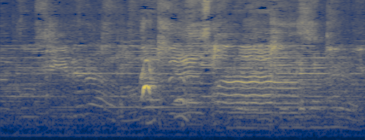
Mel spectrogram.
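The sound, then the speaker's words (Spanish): Dogs yip and whimper in high, wavering cries, with a sharper bark-like burst midway, continuous over a few seconds, with some background voices, on a sunny day while a boy waters plants. “Los perros están acá”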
